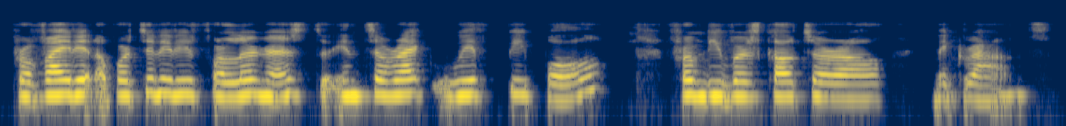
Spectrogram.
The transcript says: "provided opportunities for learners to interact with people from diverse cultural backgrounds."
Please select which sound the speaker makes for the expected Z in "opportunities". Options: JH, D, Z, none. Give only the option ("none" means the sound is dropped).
none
